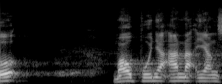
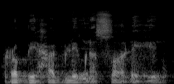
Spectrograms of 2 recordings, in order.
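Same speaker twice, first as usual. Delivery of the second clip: very low, soft prayer into the ear; whispered in ear; 13 semitones lower, 14 dB quieter than usual. Retold or imitated. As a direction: breathe it into the child's ear. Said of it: "Saya bisik telinganya".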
